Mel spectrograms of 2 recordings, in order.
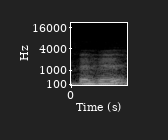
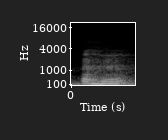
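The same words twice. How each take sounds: The two takes are said the same way.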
